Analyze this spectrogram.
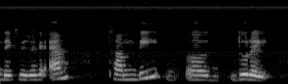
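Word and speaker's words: Thambidurai: ठीक है, सॉरी, ये एम तंबुदुरई, ठीक है, ये डेप्टी स्पीकर है 16 लोकसभा के, तो इनका थोड़ा सा प्रोनाउंसिएशन देख लीजिएगा, एम थम्बी दुरई।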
